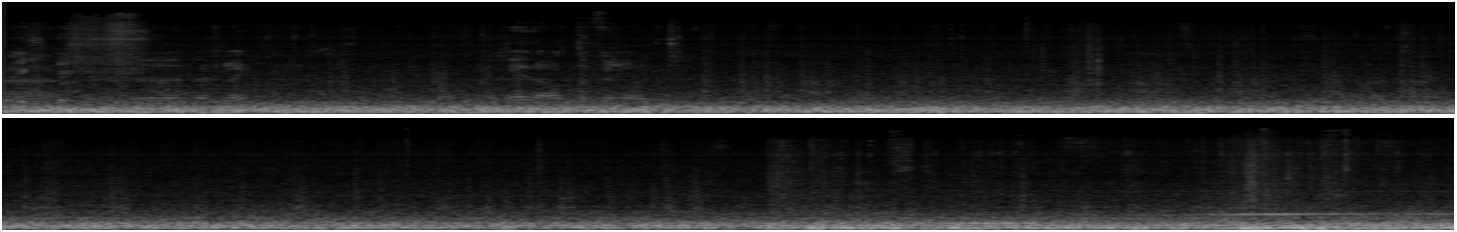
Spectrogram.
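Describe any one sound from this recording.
A jet's engines roar steadily as it speeds down a runway.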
